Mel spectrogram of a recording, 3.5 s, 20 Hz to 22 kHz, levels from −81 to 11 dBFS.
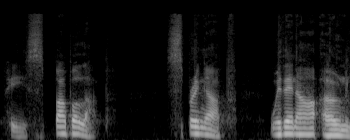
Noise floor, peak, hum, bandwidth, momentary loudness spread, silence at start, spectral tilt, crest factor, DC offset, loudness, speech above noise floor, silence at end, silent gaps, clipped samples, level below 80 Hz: -71 dBFS; -4 dBFS; none; 15.5 kHz; 16 LU; 0.1 s; -7.5 dB/octave; 20 dB; under 0.1%; -23 LUFS; 49 dB; 0 s; none; under 0.1%; -62 dBFS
